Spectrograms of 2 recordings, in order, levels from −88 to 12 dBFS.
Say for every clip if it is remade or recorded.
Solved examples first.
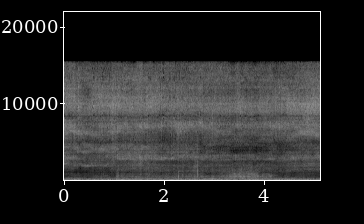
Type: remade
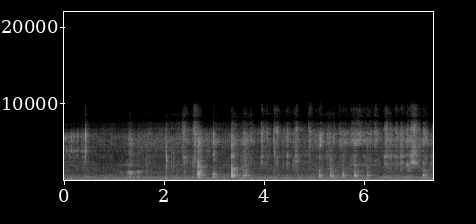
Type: remade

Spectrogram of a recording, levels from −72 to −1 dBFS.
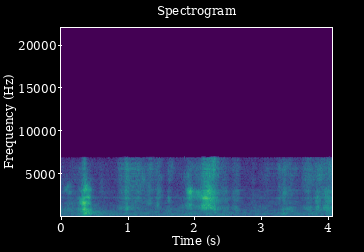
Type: remade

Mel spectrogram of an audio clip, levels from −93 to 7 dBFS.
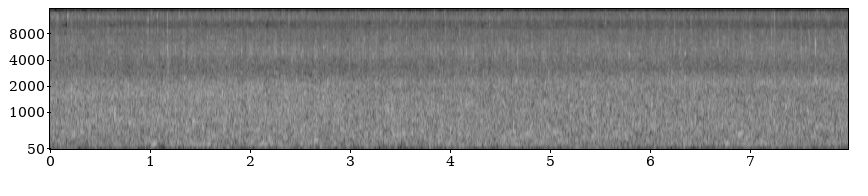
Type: recorded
